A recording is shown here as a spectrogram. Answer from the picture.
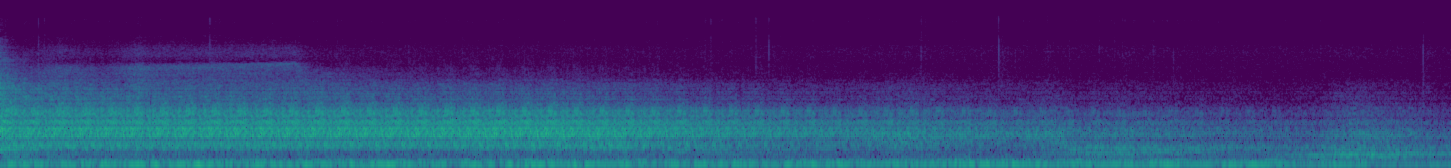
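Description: A steady mechanical hum that slowly fades away over the seconds.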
